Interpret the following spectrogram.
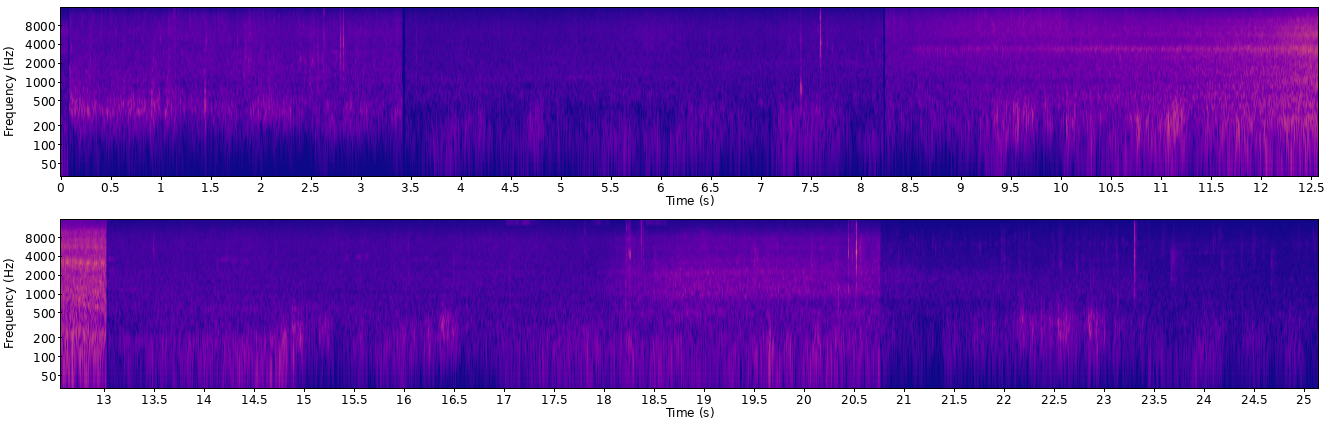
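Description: Wind rushing over the microphone with outdoor noise. The noise changes abruptly several times, swells for a few seconds and breaks off sharply about halfway through.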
